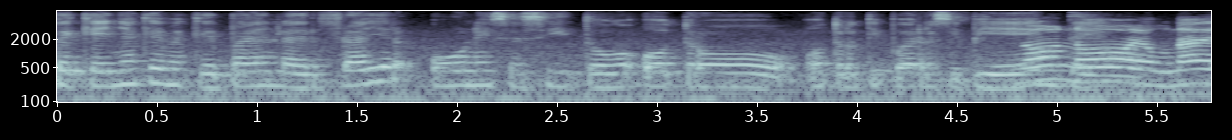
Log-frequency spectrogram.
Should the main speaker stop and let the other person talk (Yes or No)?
Yes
